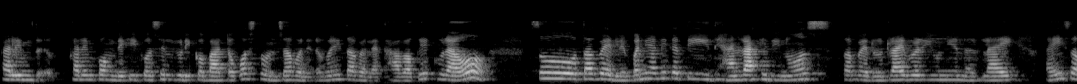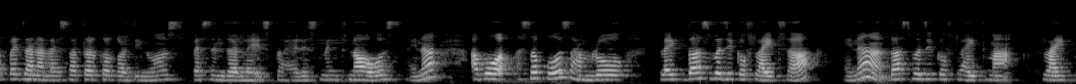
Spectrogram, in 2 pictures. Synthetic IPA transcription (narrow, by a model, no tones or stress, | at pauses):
kalimkalimpʌŋd̪ekʰikoselɡɽikobaʈokʌst̪oɦunt͡sʰʌbʱʌneɾʌpʌnit̪ʌpãĩɾulajt̪ʰabakʌjkuɾaɦo | sot̪ʌpaĩɾulepʌniʌlikʌt̪id̪ʱjanrakʰid̪inuɦost̪ʌpãʌɾuɖrajbʱʌrjunijʌnɦʌɾulaj | ɦʌjsʌbʌjd͡zanalajsʌt̪ʌrkʌɡʌrd̪inuɦospesend͡zʌrlajḛst̪oɦeɾismeɳʈnʌɦosɦʌjnʌʌbʌsʌpod͡zɦamro | lajk̚d̪ʌsbʌd͡zikopʰlajʈt͡sʰʌ | ɦʌjnʌd̪ʌsbʌd͡zikopʰlajʈma | pʰlajʈ̚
